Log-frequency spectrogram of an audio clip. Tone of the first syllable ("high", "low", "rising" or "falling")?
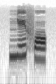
rising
